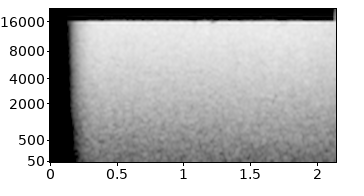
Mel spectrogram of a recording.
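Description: Analogue TV static hiss, as from a detuned television, switching on abruptly a fraction of a second in and holding steady.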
